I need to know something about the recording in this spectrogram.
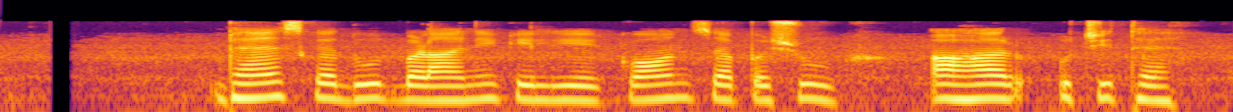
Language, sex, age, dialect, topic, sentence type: Hindi, female, 25-30, Marwari Dhudhari, agriculture, question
